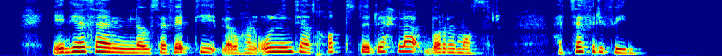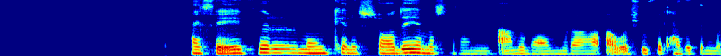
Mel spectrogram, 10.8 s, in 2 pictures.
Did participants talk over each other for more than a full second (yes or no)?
no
